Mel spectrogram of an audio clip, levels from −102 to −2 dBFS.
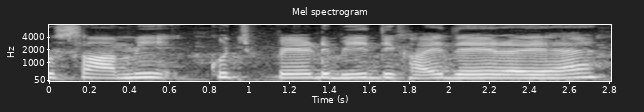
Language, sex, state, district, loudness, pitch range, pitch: Hindi, male, Uttar Pradesh, Saharanpur, -14 LUFS, 185-205 Hz, 195 Hz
